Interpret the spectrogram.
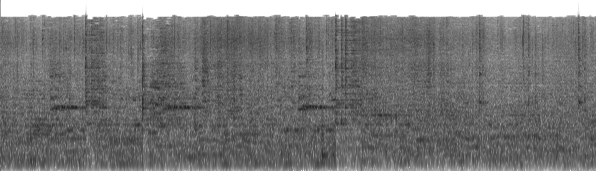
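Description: Beaten egg and oil sizzling steadily on a hot flat griddle, with a few short clicks and scrapes from a metal spatula.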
